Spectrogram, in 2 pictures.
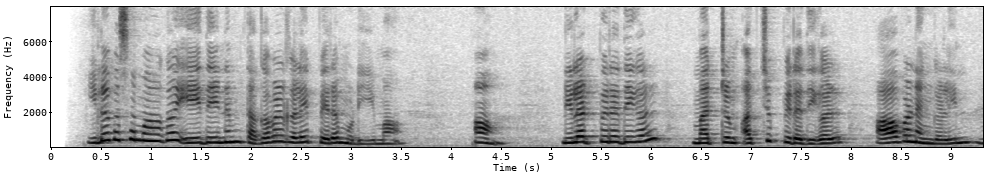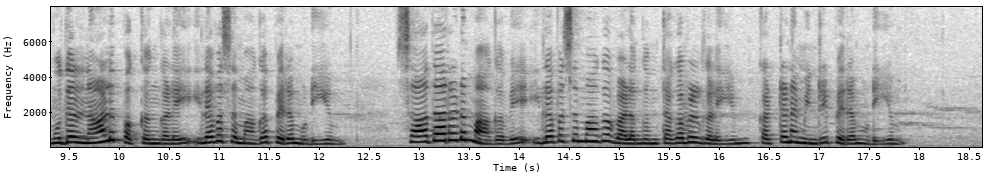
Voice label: Tamil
